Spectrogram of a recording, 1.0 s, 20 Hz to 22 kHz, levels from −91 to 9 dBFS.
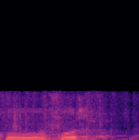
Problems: constant background noise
